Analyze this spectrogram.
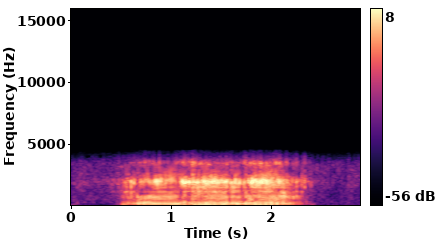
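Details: One loud, buzzing, fluttering snore lasting about two seconds, with music in the background; snoring.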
